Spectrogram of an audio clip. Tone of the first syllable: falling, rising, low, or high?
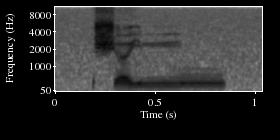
low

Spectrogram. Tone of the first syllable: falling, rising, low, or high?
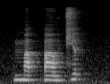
low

